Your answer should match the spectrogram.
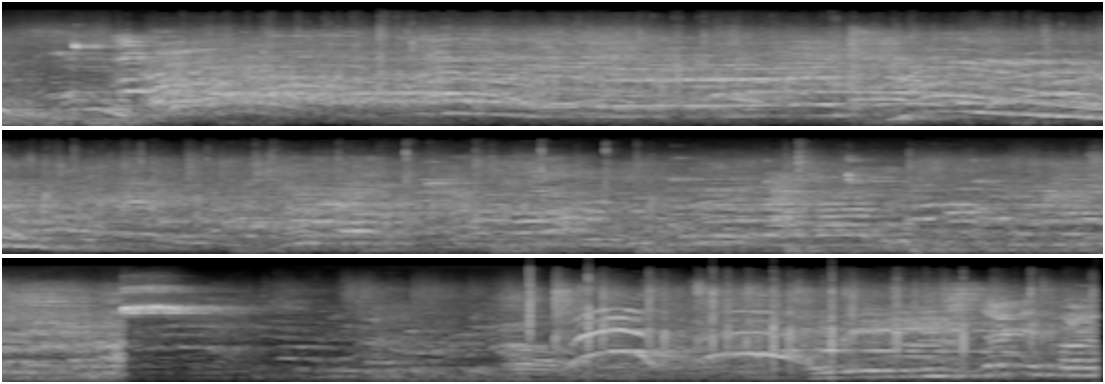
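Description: Basketball game sounds on a hardwood gym court: the ball bouncing and sneakers squeaking, under many voices shouting at once. The shouting stays loud for the first twelve seconds or so, then drops suddenly, leaving a few sharp squeaks and bounces near the end.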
